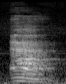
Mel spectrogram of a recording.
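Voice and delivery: A as a low, open "eh"; French è sound. Shown as a demonstration. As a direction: demonstrate A as a falling open "eh". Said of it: "Then we pronounce the E".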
